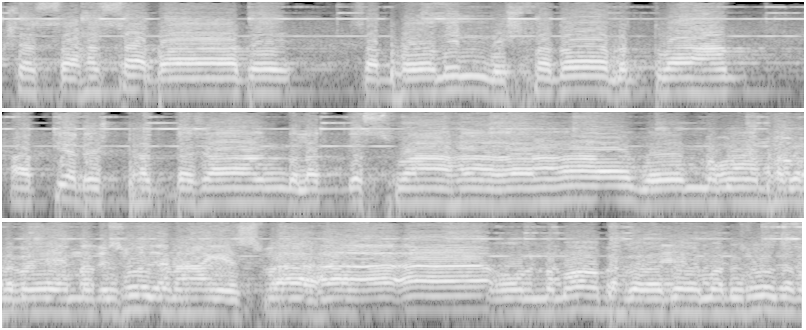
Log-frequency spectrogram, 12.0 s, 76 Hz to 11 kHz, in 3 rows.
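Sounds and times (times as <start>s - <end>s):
men chanting: 0.0s - 12.0s.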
